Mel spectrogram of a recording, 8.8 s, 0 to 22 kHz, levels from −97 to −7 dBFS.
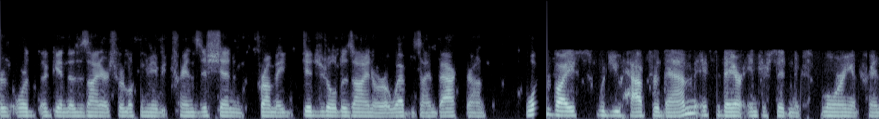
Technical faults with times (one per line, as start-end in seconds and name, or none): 0.00-8.80 overdone noise removal
5.32-5.46 handover gap
5.46-8.80 fallback to narrowband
